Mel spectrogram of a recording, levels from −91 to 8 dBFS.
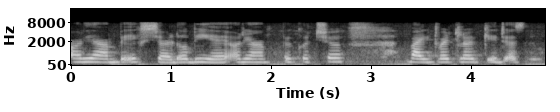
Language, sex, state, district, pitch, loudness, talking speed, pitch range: Hindi, female, Uttar Pradesh, Lucknow, 235 Hz, -16 LUFS, 200 wpm, 230-245 Hz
